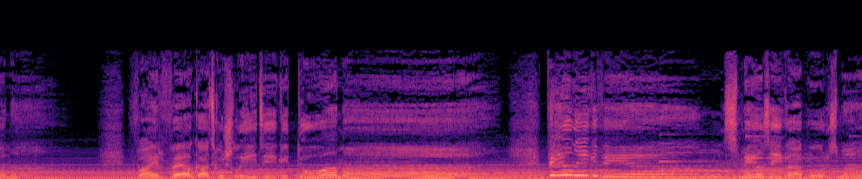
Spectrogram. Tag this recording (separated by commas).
Music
